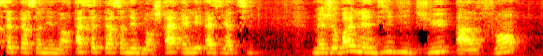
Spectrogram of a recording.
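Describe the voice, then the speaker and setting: At a moderate pace, a woman with a fairly high pitch and ordinary pitch variation talks over noticeable background noise. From Guadeloupe. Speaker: entrepreneur and coach. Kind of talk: casual interview conversation.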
